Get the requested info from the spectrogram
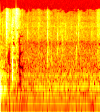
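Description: Gold metallic foil candy wrapper crinkling and rustling faintly as it is twisted and pressed around a chocolate cone, with a short sharp sound about a quarter second in.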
